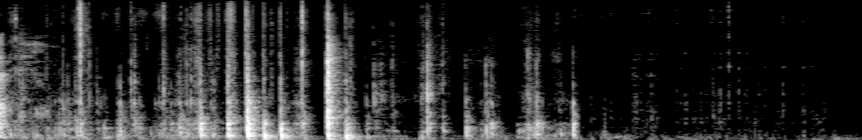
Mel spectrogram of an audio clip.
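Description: Paper cash envelopes rustling and knocking as a stack of them is shuffled and pushed into a box. The sound is a quick run of crisp rustles and taps that thins out about six seconds in, leaving only a few faint ticks.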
